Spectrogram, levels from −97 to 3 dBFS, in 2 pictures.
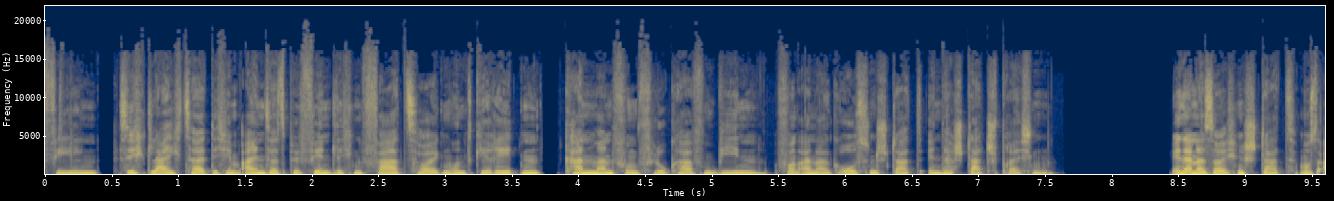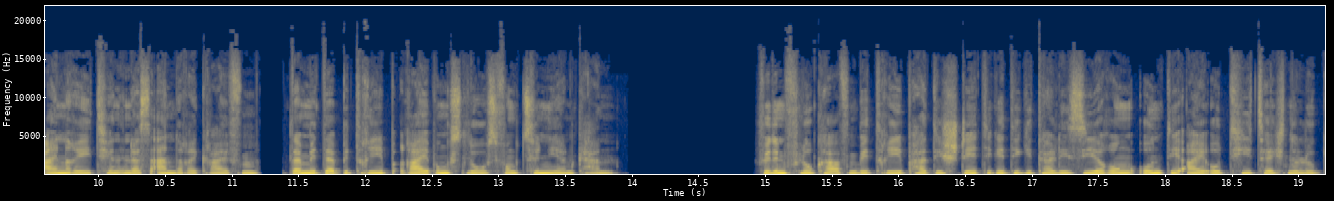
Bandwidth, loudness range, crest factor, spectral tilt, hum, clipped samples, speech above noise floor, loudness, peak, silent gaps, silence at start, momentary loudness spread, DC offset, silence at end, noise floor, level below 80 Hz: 17 kHz; 3 LU; 16 dB; -5.5 dB/octave; none; under 0.1%; over 72 dB; -19 LUFS; -4 dBFS; 0.42-0.50 s, 3.75-3.83 s, 7.65-8.42 s, 11.22-11.36 s, 13.97-14.91 s; 0 s; 7 LU; under 0.1%; 0.05 s; under -90 dBFS; -52 dBFS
